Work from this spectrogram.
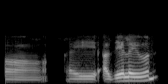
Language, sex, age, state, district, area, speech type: Assamese, male, 18-30, Assam, Golaghat, rural, conversation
